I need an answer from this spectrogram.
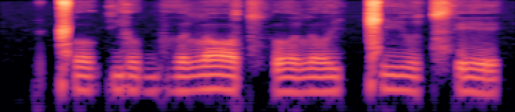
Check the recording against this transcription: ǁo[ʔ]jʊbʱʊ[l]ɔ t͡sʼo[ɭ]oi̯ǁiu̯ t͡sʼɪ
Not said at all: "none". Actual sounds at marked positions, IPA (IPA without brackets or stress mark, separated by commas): k, l, l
